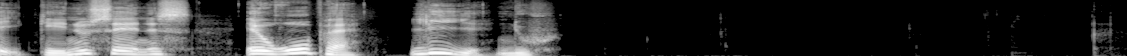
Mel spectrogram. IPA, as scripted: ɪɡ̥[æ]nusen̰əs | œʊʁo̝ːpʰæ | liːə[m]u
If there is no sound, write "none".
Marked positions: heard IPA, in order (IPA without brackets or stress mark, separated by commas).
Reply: e, n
